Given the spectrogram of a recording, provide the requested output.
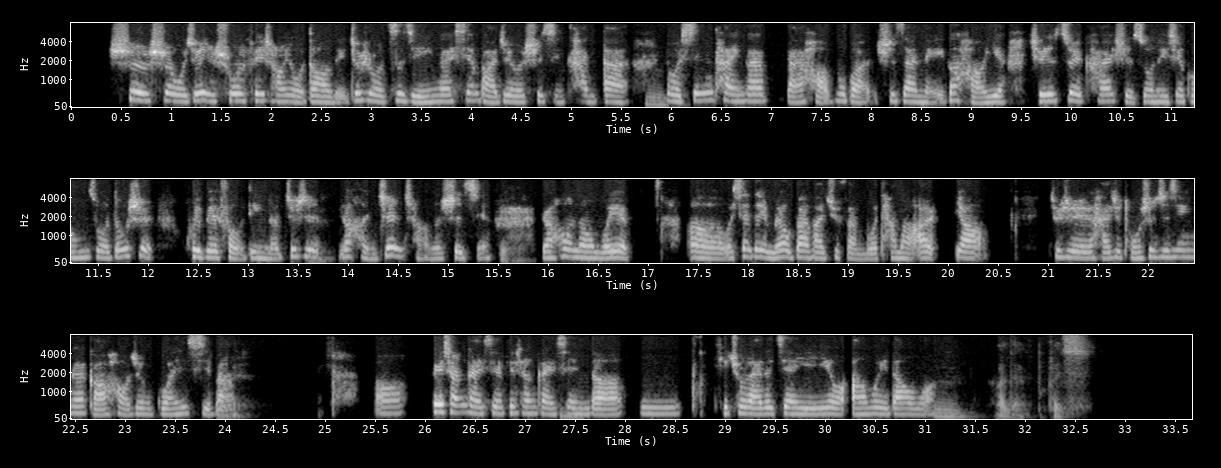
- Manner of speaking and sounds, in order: other background noise
- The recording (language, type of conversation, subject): Chinese, advice, 在会议上被否定时，我想反驳却又犹豫不决，该怎么办？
